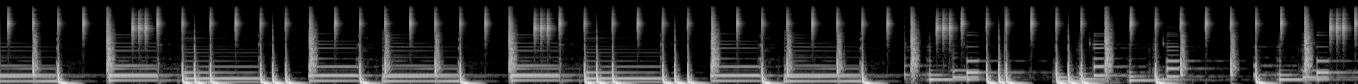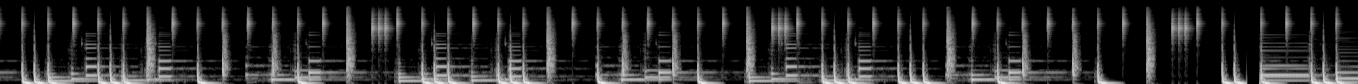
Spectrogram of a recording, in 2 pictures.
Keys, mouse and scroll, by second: 15.4 middle click, 18.9 z, 21.5 Tab.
